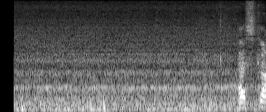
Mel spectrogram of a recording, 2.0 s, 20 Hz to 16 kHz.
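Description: Steady, even hum inside a 2019 Bentley's cabin with the air conditioning running; a man starts speaking near the end.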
